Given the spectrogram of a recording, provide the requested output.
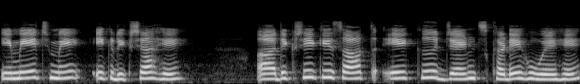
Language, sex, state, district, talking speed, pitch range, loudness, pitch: Hindi, female, Bihar, Madhepura, 165 wpm, 250-295 Hz, -13 LUFS, 275 Hz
